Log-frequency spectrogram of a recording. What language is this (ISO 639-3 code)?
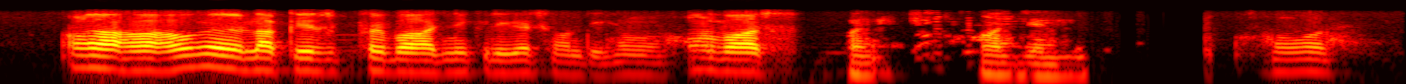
pan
